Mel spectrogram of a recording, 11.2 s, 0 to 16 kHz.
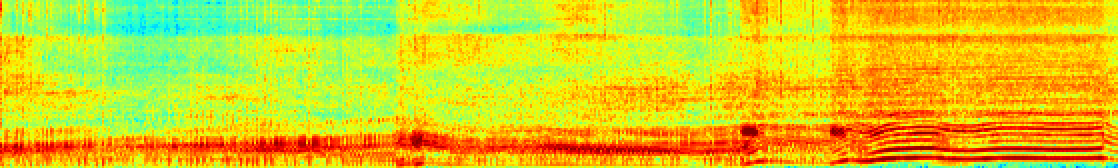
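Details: Stihl 036 chainsaw rebuilt with aftermarket Meteor piston and cylinder, new crank bearings and seals, muffler, clutch, rebuilt OEM carb: fires and settles into a clean, even two-stroke note rising smoothly with throttle; healthy running.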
